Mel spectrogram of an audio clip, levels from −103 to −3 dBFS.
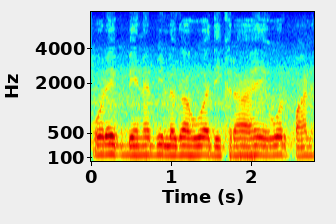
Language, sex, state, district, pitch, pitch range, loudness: Hindi, male, Gujarat, Gandhinagar, 135 Hz, 135-140 Hz, -15 LUFS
